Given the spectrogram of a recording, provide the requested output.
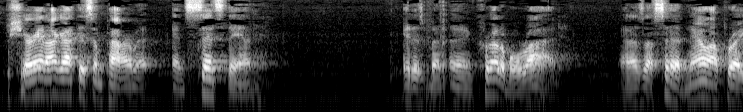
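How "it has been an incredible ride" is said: normal talking voice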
